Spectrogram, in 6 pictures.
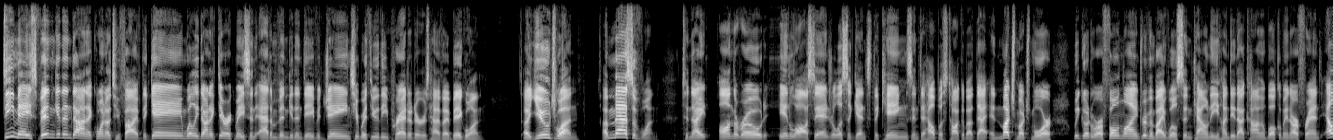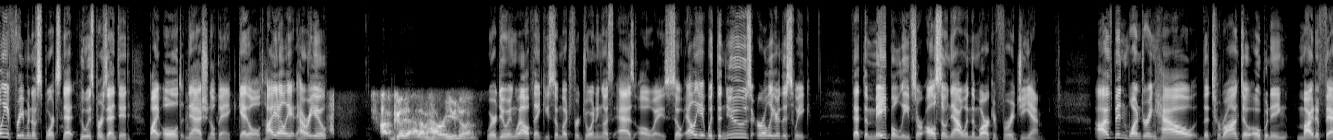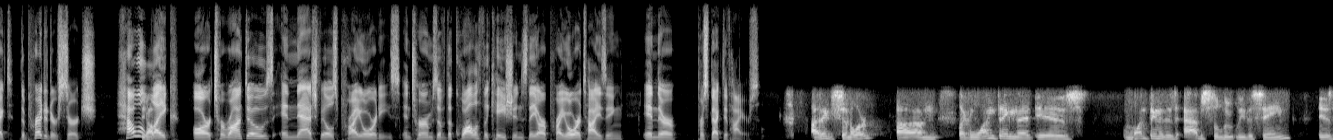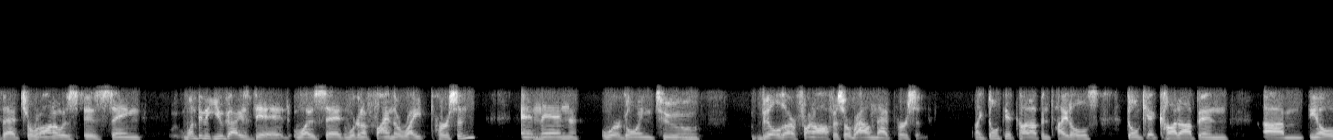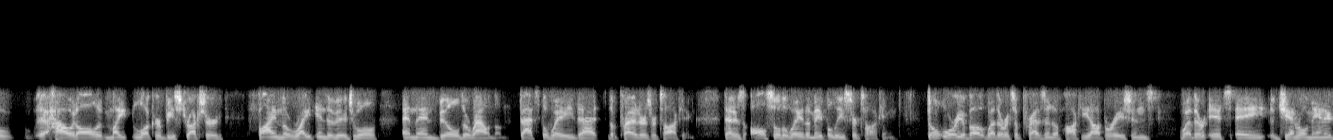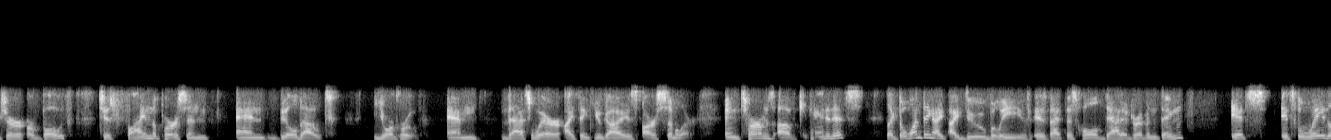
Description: NHL Insider Elliotte Friedman joins DVD to discuss the NHL, Preds, the New GM Search for both Preds and Toronto, and much more.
